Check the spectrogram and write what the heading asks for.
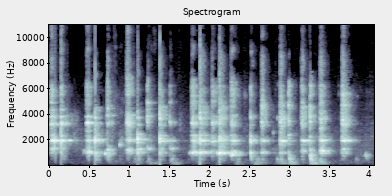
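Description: Paintbrush rinsed in a glass jar of water, knocking against the glass in a fast run of clinks, about five a second, with a steady glassy ring; it stops just before the end.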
